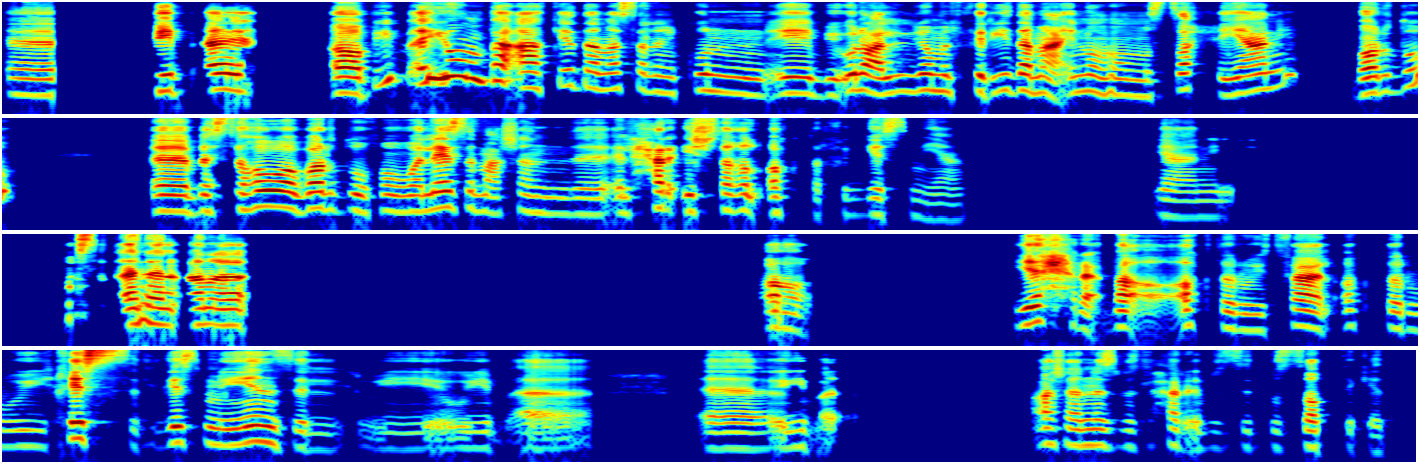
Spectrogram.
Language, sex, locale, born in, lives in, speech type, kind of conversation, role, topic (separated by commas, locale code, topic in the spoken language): Arabic, female, ar-EG, Egypt, Egypt, conversation, podcast, guest, إزاي تختار سناك صحي؟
